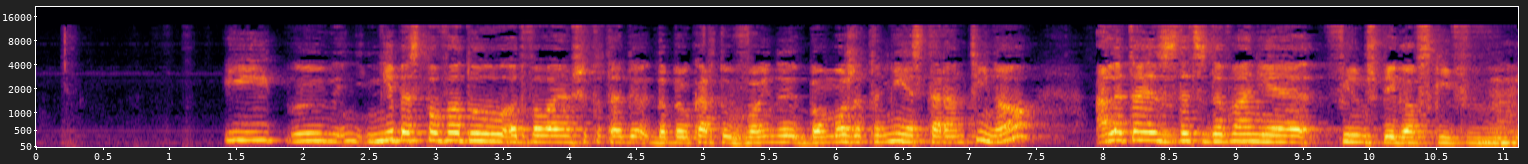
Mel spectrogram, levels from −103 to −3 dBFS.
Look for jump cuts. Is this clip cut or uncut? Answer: uncut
